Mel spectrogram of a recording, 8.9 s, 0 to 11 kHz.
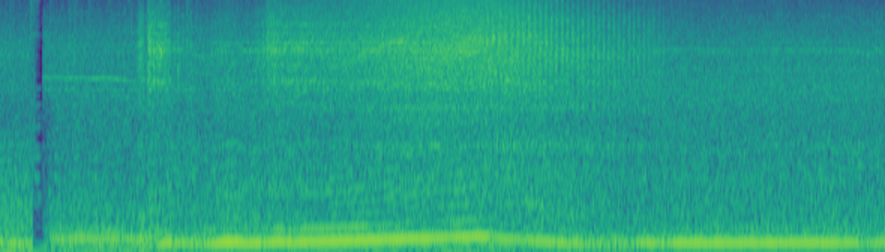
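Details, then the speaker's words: Toyota 2JZ turbo six in a BMW E36 on a test drive at 0.5 bar (7 psi) boost: smooth clean pull as revs climb, hold and settle, no knocks or rattles; normal under boost. "Nothing crazy though, just 0.5 bar or 7 psi of boost, which means this 2JZ is barely breathing, but it's just enough to have some fun."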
